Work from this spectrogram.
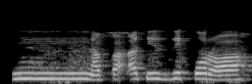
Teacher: नून साकिन के बाद नून आ रहा है तो नून को नून से मिलाकर गुन्ना करेंगे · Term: इदगाम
